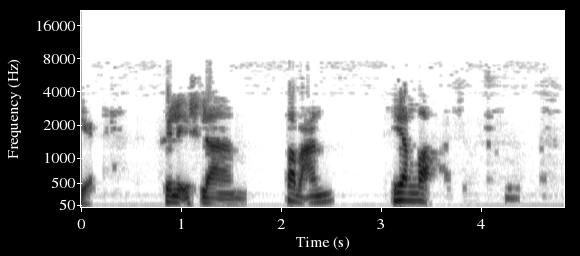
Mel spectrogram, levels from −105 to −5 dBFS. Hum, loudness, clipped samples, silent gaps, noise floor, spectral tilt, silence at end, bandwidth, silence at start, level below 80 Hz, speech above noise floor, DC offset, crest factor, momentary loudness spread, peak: none; -21 LUFS; under 0.1%; none; -77 dBFS; -5 dB/octave; 0.5 s; 6.4 kHz; 0 s; -60 dBFS; 58 dB; under 0.1%; 20 dB; 13 LU; -4 dBFS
